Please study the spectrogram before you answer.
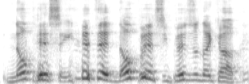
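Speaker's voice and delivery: laughing hard through the words; laughing loudly. Real, not acted. Host cracking up at the no-pee-break joke, laughing loudly.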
